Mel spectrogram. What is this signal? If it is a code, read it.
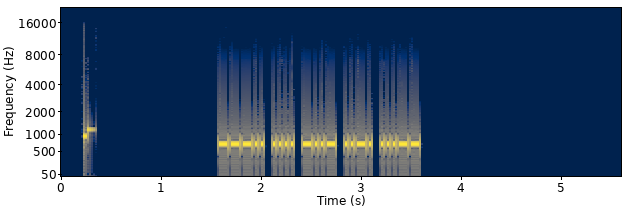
Morse code, heard as a keyed tone, about 43 wpm, 700 Hz. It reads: 8HXF3
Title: Code Groups - 5 Letter:Numbers - 40wpm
